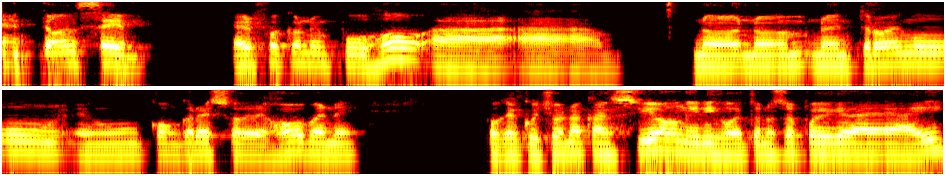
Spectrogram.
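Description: A man speaks in a plain, everyday voice at a fairly high pitch. His pace is moderate and his intonation fairly even. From Dominican Republic, moved to New York around age 10. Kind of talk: casual interview chat.

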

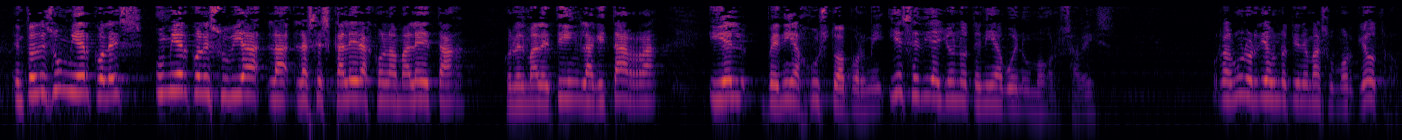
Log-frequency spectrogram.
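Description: A man with a Spanish accent talks at a moderate pace in a high pitch. His loudness swings widely while his pitch varies in an ordinary way. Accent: Peninsular Spanish. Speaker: pastor. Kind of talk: sermon.

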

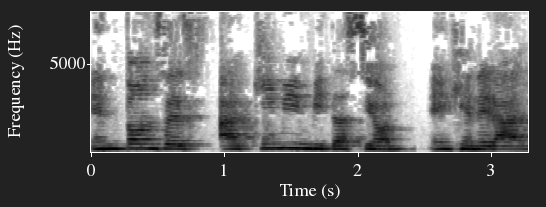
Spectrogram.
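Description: A woman speaks at a very slow pace. Her fairly high voice holds a fairly even intonation. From Mexico, San Luis Potosí. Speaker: radio host and singer. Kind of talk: casual talk show with advice.

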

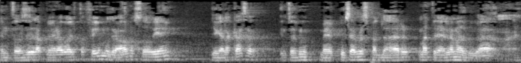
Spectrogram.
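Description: With a Costa Rican accent, a man speaks in fairly even intonation amid audible room echo and noticeable background noise. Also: medium pitch for a man, fairly quick pace. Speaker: podcast host, audiovisual producer. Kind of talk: casual chat. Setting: guests' studio.

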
